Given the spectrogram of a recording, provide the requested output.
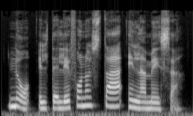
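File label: Spanish, female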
